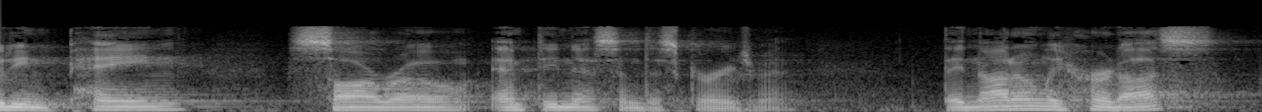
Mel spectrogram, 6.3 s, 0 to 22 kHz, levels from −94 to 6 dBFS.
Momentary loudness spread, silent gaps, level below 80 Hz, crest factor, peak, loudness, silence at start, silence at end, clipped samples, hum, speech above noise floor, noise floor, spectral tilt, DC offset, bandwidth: 12 LU; none; -50 dBFS; 20 dB; -6 dBFS; -26 LUFS; 0 s; 0.2 s; under 0.1%; none; 30 dB; -55 dBFS; -5.5 dB/octave; under 0.1%; 8.4 kHz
